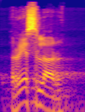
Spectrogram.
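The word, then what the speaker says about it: wrestler: यदि किसी वर्ड में WR साथ में हो तो W का उच्चारण साइलेंट होता है, जैसे wrong, right, retain, रिस्ट, ring, wrinkle, Regal, रेसलर, wrapper.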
